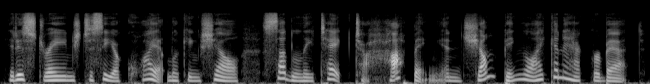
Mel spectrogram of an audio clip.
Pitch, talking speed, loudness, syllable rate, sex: 200 Hz, 165 wpm, -22 LUFS, 4.4 syllables/s, female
